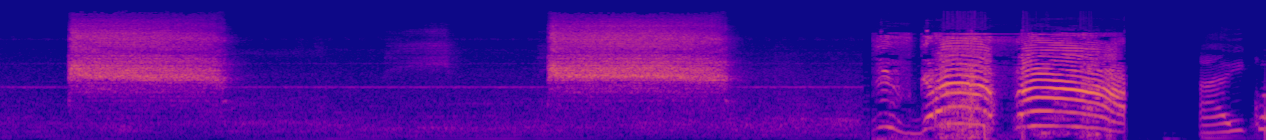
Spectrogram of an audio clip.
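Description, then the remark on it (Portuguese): Two loud, harsh barn owl screeches, each a raspy hiss lasting over a second, separated by a short pause; a person then starts speaking. “E ela tem um grito, assim, bem feio, muito feio. É como se fosse uma pessoa realmente gritando.”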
